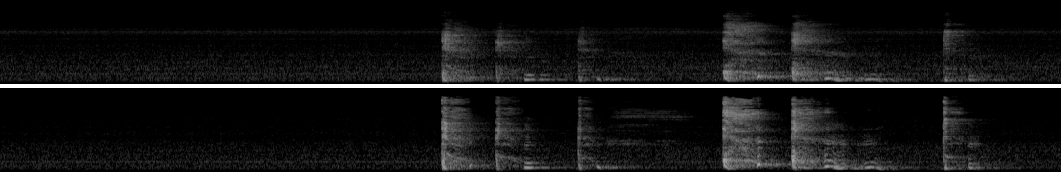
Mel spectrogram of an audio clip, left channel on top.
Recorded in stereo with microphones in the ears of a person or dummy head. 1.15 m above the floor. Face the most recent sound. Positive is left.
turn(degrees=-55)  # may be behind; listen again after turning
